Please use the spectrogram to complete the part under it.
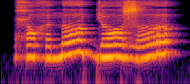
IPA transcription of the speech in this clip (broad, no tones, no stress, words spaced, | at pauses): ħɒhɐnʌː bʲɒː ɮʌː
